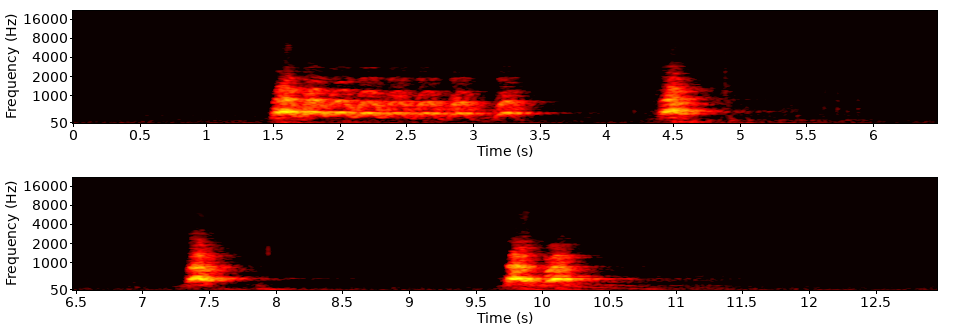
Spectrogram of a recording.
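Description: A dog barking: a rapid run of barks lasting about two seconds, then single barks a few seconds apart, the last a quick double bark.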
